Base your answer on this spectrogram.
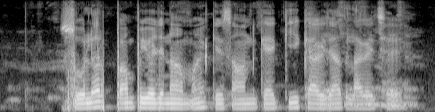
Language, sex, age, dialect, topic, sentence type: Maithili, male, 18-24, Angika, agriculture, question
